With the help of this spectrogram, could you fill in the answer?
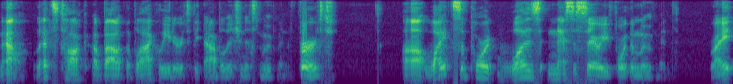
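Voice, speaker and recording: An unremarkable speaking voice from a man, medium-pitched and fairly slow, with lively intonation and big swings in loudness. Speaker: middle school history teacher. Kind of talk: lecture.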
